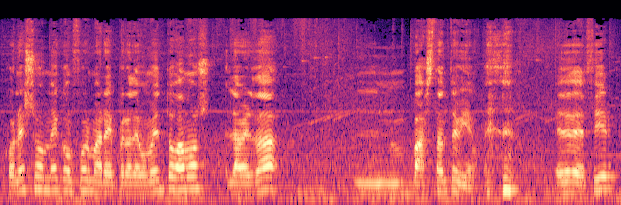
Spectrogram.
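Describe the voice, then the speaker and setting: A man's voice: high-pitched, normal speed, background noise. A young man with a Spain Spanish accent commentating his own racing game, muttering asides and breaking into exasperated swearing. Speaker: gaming channel host. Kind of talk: let's play commentary.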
